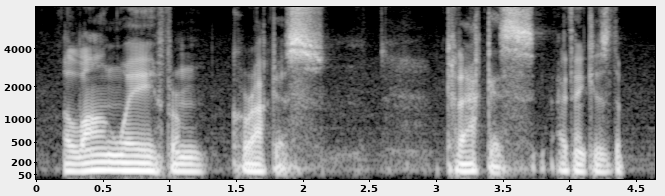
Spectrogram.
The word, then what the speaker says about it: Caracas: Caracas, I think, is the correct pronunciation.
